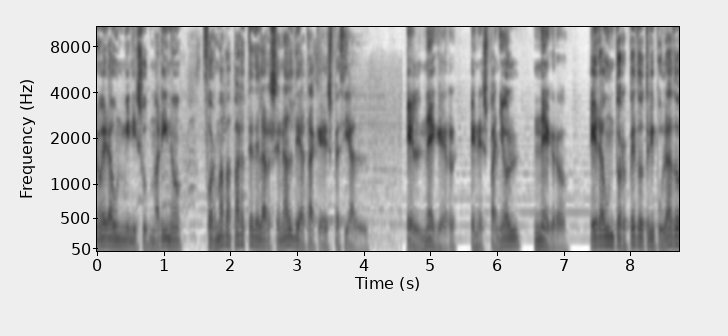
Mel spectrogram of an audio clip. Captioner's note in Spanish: en español, Negro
